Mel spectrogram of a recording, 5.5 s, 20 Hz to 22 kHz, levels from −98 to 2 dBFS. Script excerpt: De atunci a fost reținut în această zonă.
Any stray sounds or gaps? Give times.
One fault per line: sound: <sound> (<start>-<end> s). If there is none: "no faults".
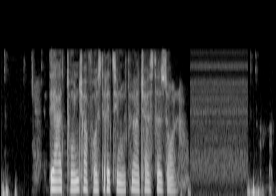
no faults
